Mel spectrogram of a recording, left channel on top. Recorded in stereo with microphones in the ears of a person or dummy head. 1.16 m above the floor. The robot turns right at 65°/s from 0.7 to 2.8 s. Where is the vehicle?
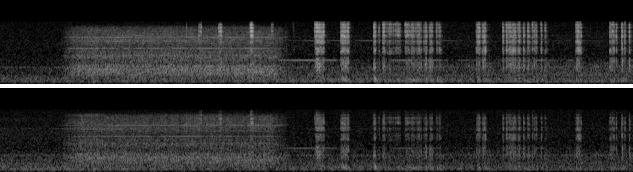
50° right (ahead or behind); by 6.3 s 75° left (ahead or behind).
